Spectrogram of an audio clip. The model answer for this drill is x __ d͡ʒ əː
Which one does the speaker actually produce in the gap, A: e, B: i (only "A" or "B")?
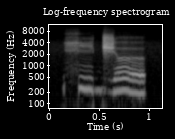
B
